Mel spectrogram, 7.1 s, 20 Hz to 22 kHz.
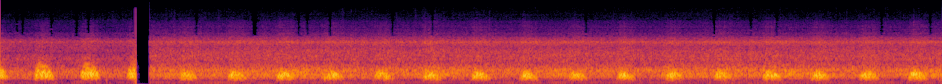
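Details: Fetal heartbeat on a home fetal Doppler at 8–10 weeks of pregnancy: rapid, regular whooshing pulses about 165 a minute over a faint hum, with a brief dropout near the start.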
